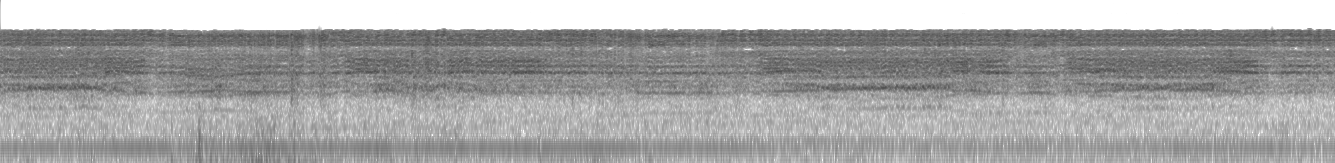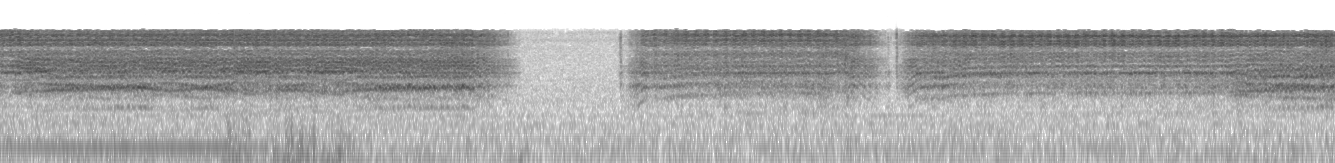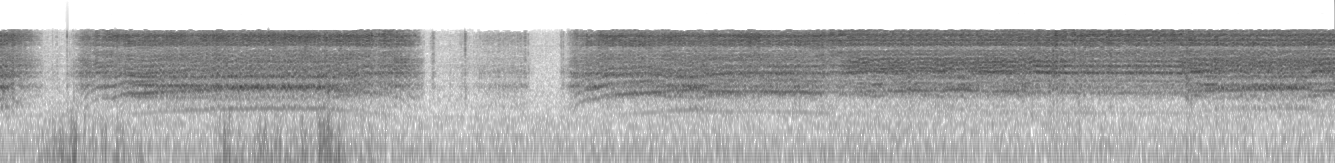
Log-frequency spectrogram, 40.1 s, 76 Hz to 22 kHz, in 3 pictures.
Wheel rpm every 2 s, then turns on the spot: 110, 110, 110, 110, 120, 110, 110, 120, 110, 30, 100, 90, 110, 70, 110, 30, 90, 110, 110, 110.
30-32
